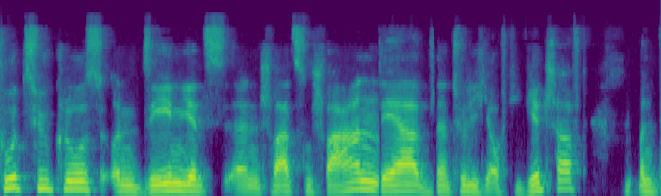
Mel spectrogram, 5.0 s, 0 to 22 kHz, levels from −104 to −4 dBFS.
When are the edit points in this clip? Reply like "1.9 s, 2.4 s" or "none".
1.1 s, 2.8 s, 3.2 s, 3.6 s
